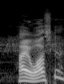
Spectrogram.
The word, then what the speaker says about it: ayahuasca: And let's talk about Aaron Rodgers using ayahuasca.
